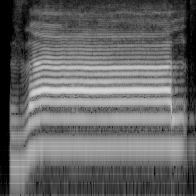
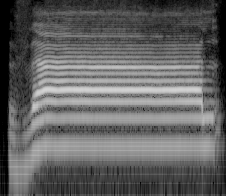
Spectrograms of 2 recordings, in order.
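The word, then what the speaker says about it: ذال: দাঁতের আগার সাথে লাগিয়ে জিহ্বার আগা সামনের উপরের দুই দাঁতের আগার সাথে সাথে লাগিয়ে নরম করে আমরা উচ্চারণ করবো তিন আলিফ টেনে পড়বো জাল জাল সবাই বারবার এটা উচ্চারণ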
